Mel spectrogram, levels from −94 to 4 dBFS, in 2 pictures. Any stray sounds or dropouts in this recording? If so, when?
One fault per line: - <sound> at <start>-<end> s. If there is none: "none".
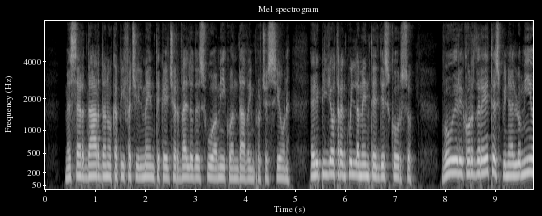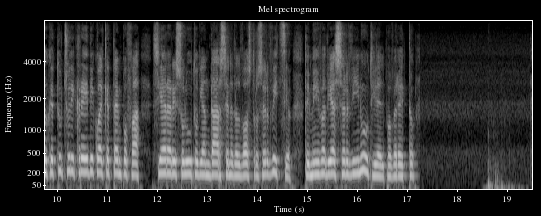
- thud at 18.5-19.5 s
